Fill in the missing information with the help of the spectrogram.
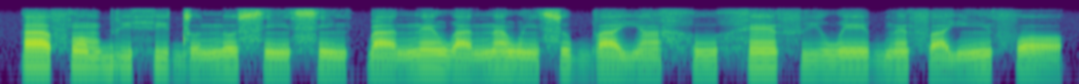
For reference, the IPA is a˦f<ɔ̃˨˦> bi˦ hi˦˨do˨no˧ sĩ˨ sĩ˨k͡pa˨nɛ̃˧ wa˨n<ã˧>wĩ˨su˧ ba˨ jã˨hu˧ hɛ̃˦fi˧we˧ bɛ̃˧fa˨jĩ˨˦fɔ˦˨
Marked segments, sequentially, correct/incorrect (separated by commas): incorrect, correct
